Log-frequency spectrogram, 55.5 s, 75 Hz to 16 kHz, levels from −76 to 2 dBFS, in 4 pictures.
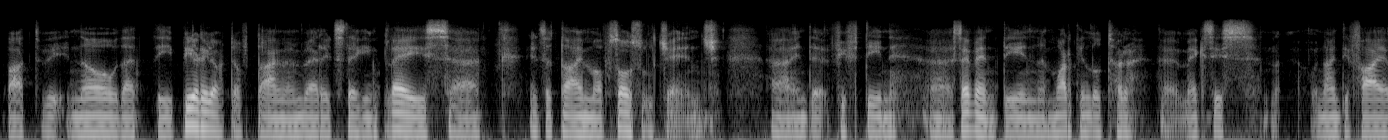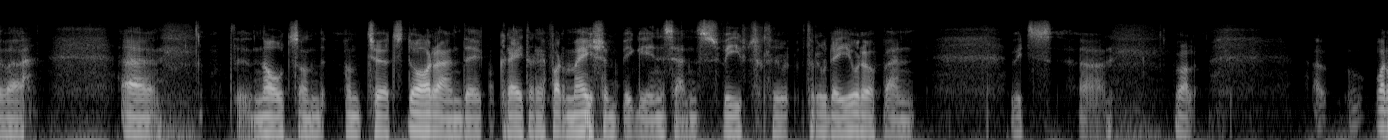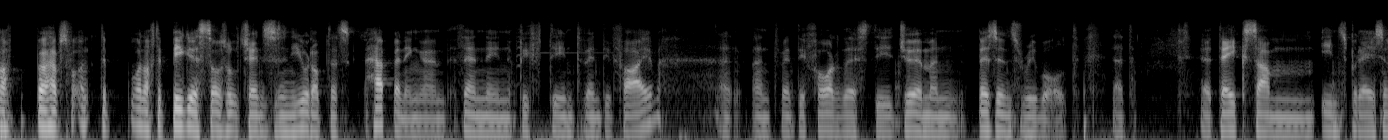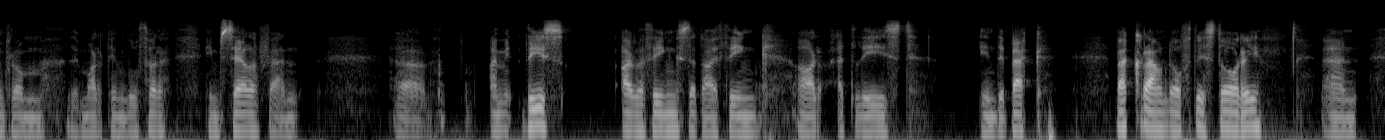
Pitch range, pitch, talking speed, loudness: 90-105 Hz, 95 Hz, 125 wpm, -29 LUFS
